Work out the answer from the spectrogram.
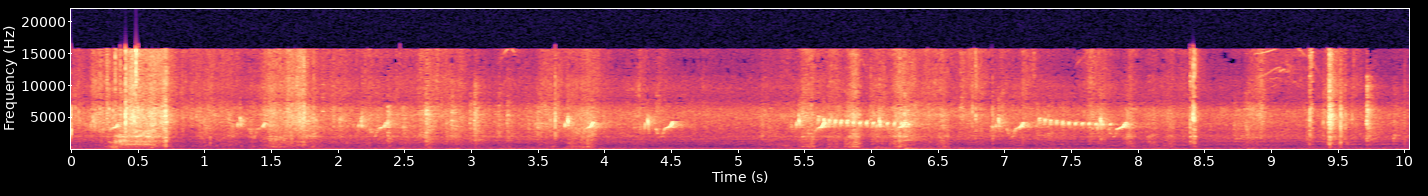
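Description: Small birds chirping repeatedly with short high chirps, two of them breaking into quick trills, alongside a few sharp knocks and scrapes of a knife cutting into the rind of a jackfruit.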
